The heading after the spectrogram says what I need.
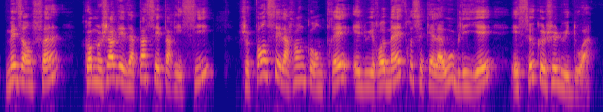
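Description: A woman's voice: fairly low pitch, animated, normal speed, dark tone. A woman voicing a sly, shameless rural farmer who feigns indifference, in a read-aloud story.

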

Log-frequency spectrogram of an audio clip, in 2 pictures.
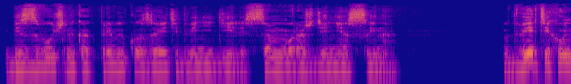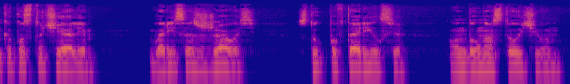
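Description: A man reading an audiobook in measured, even storytelling narration. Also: deep voice, dry recording, studio quality, distant mic. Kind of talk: scripted narration.

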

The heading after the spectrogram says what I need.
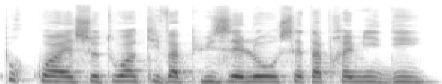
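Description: A woman's voice: on the high side, measured pace, a little mellow, lightly acted. A jealous, eager young shepherd from a storybook, as a woman reader puts him on. He presses with urgent questions, and his voice is only lightly set apart from the narration.

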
